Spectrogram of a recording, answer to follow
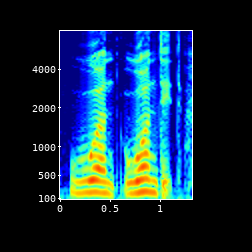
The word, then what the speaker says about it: wounded: wound 아니고 wounded 워운처럼 들려요. wounded 우어도 되고요.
